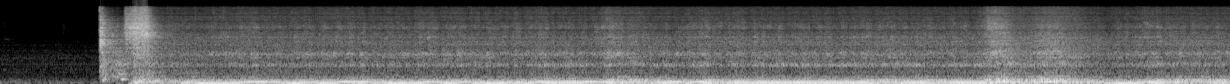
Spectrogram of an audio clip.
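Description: A 283 small-block Chevrolet V8 on a run stand starts about a second in and settles straight into a steady idle, breathing out through a pair of Flowmaster 50 Series Delta Flow chambered mufflers. Its speed rises briefly twice, near the middle and near the end.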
